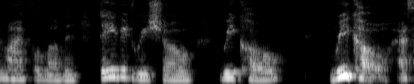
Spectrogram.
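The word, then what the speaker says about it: Richo: five keys to mindful loving David risho Rico Rico that's how you pronounce it and I'm on page 145 and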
